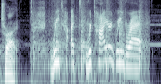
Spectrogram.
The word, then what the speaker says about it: beret: Retired Green Beret. Again, it's French, beret. B-R-E-T. Beret? So you just went... Okay. It's a silent letter.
